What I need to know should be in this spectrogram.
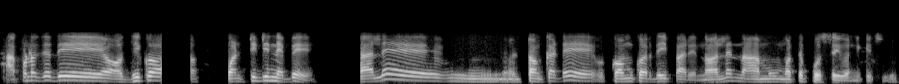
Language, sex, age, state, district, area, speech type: Odia, male, 60+, Odisha, Jharsuguda, rural, conversation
